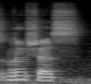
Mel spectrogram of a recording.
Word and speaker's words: Luxus: Luxus, pronounced Lucius.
